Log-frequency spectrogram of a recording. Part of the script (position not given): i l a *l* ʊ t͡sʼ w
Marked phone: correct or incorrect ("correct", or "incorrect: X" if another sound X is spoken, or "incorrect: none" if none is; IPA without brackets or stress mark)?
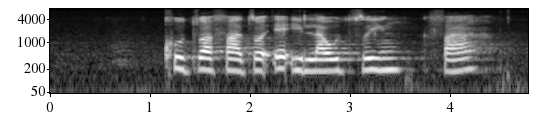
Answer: incorrect: none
